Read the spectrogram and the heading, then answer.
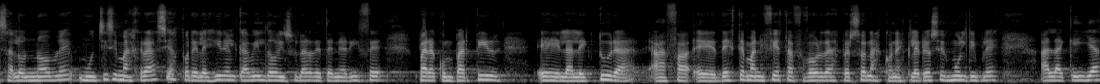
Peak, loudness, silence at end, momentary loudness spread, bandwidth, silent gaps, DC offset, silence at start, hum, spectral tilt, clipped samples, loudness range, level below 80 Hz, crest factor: -6 dBFS; -24 LUFS; 0 s; 5 LU; 18.5 kHz; none; under 0.1%; 0 s; none; -6 dB/octave; under 0.1%; 1 LU; -72 dBFS; 18 dB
